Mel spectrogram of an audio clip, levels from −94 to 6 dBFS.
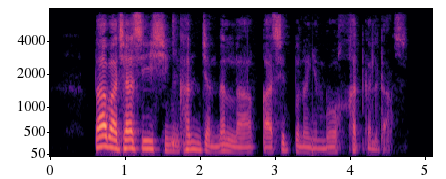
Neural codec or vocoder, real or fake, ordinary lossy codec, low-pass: none; real; MP3, 64 kbps; 7.2 kHz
